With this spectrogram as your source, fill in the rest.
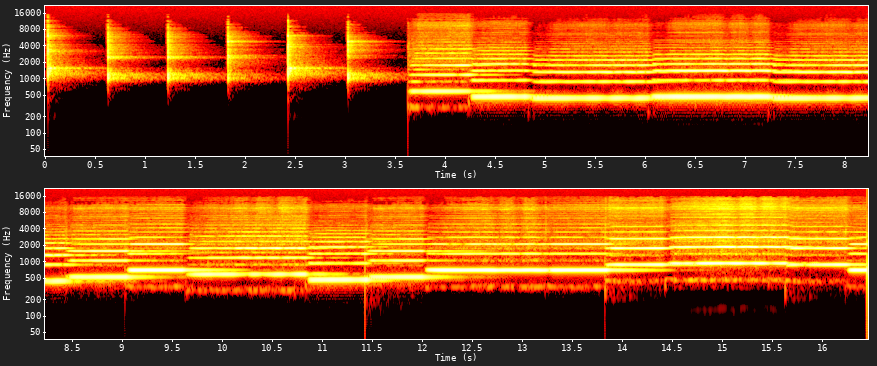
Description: Flute duet

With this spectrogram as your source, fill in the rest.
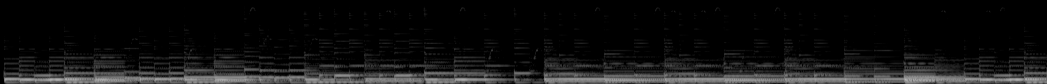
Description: turkish march, guitar

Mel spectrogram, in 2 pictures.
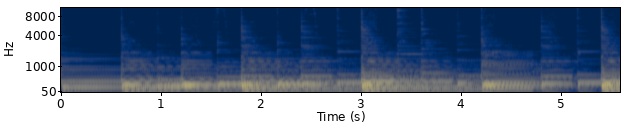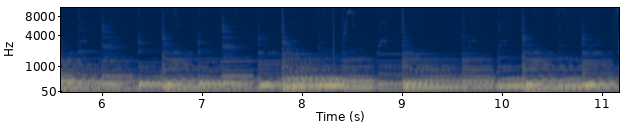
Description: Flatpick guitar; Gilderoy

